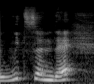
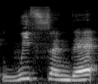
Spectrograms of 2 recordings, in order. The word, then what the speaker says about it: Whitsunday: depuis les Whitsunday.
